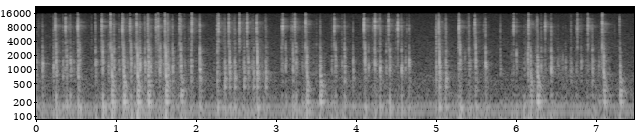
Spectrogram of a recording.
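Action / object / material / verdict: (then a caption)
tap / plastic mechanical keyboard / plastic / none. Fingertips type fast across a full-size black plastic mechanical keyboard with RGB backlit keycaps and hollow key switches. A rapid stream of sharp, bright clicky presses comes in uneven bursts with brief pauses, each click dying out almost instantly, over a faint low hum.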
